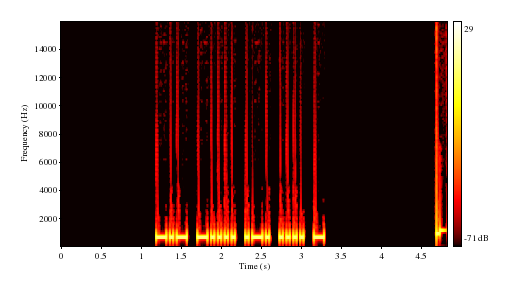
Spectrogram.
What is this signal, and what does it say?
Morse code, heard as a keyed tone, about 28 wpm, 700 Hz. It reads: K6RHT
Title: USA Call Signs - 5 Characters - 4x Character Spacing - 28wpm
